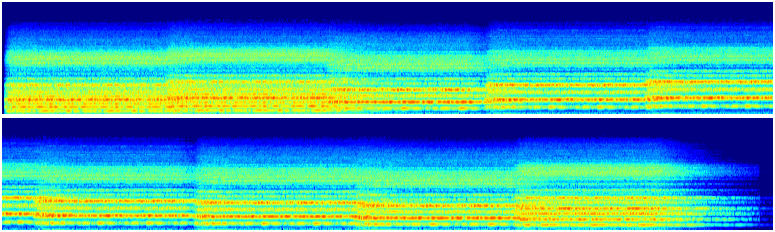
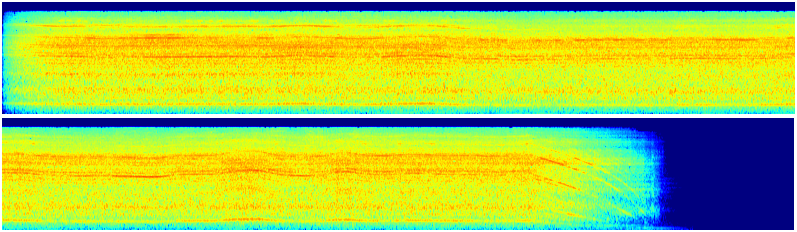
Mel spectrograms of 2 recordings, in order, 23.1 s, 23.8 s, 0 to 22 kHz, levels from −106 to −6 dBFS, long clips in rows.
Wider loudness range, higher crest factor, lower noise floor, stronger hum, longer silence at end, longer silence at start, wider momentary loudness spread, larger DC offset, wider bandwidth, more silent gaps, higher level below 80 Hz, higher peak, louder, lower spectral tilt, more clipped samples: second, 1 LU vs 4 LU; about the same, 14 dB vs 16 dB; second, -68 dBFS vs -78 dBFS; neither; second, 0.9 s vs 2.3 s; about the same, 0.05 s vs 0.05 s; about the same, 3 LU vs 3 LU; neither; second, 8.6 kHz vs 15.5 kHz; neither; about the same, -68 dBFS vs -72 dBFS; second, -16 dBFS vs -4 dBFS; second, -30 LUFS vs -17 LUFS; first, -6.5 dB/octave vs 3 dB/octave; neither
